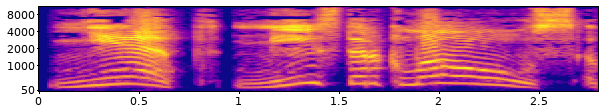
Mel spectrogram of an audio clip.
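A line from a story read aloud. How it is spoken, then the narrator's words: Roared. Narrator (Russian): взревел я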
